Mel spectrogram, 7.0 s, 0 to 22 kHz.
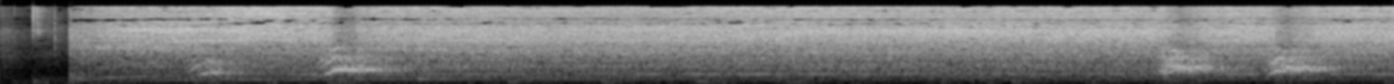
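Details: Georgie, a 14-year-old Lakeland Terrier in a board-and-train program for attacking household appliances, gives sharp barks in pairs near the start and end, over a steady, loud machine whirr.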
